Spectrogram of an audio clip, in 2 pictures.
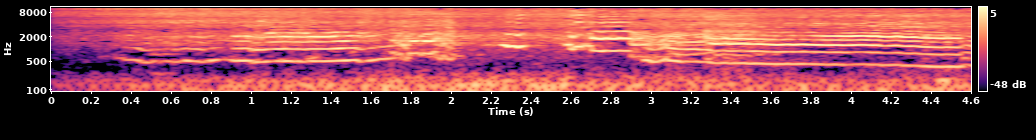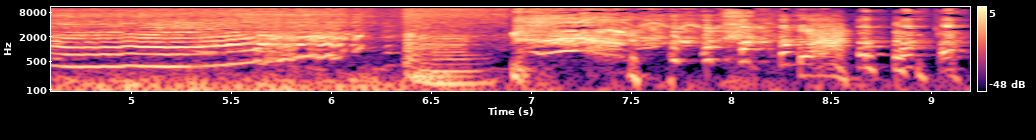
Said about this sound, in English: In case you missed it earlier today, this is not a human being passing gas. This is an actual waffle machine farting. Hit it.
